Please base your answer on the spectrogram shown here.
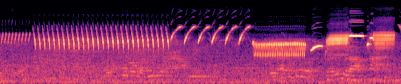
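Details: Canary song played to get a silent canary singing: a brief trill, a long fast even rattle, five looping rising whistles, then a low steady buzzy tone and a few bright swept notes.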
